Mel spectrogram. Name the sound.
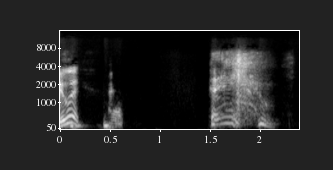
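sneeze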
